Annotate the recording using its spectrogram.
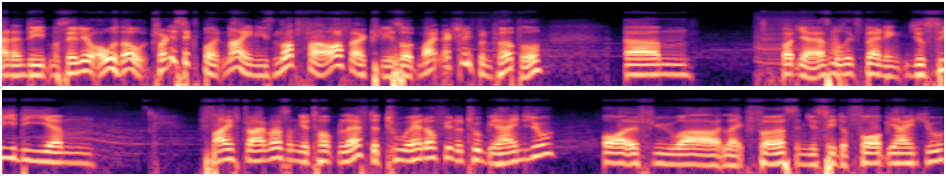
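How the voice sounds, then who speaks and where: Delivered at a very fast pace with a German accent, the voice has a dry, close sound with no echo. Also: man, medium pitch for a man, ordinary pitch variation. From Germany. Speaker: esports race commentator. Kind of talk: live commentary. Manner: hesitant, many fillers.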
